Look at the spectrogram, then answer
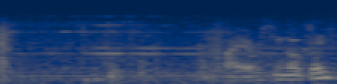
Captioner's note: phone rings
